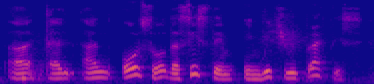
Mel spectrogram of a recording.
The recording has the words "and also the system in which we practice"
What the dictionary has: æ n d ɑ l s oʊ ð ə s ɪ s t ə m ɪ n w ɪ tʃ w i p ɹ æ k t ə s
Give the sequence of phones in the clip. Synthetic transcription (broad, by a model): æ n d ɑ l s oʊ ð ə s ɪ s t ə m ɪ n w ɪ tʃ w i p ɹ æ k t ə s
